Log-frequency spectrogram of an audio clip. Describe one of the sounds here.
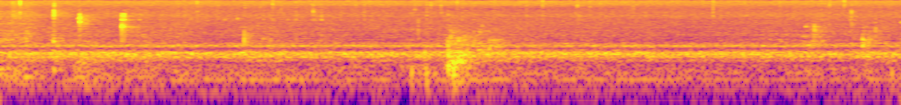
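A man sips water from a glass.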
